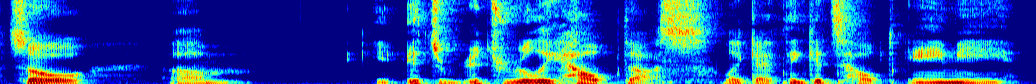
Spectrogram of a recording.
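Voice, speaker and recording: A man's voice: mid-range voice, a little slow. A man co-hosting a podcast in casual chat, speaking candidly with a jokey, self-deprecating manner. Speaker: podcast co-host.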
